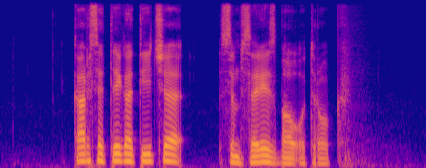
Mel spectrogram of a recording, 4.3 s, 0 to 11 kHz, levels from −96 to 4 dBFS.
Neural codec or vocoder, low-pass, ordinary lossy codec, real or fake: codec, 44.1 kHz, 7.8 kbps, Pupu-Codec; 9.9 kHz; Opus, 64 kbps; fake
